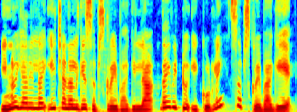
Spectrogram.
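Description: A woman narrating a first-person love story in a steady, even reading voice, then asking listeners to like and subscribe. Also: fairly high pitch, a little fast.

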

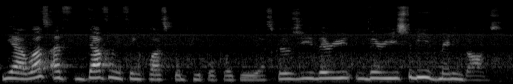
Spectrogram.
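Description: A woman's voice: high voice, a little hiss or hum, low-quality recording. Chatty young-sounding woman gamer. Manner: chatty, quick to agree, trails off mid-sentence. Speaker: gameplay channel co-host. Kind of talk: casual gameplay chat. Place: at home playing on a computer.

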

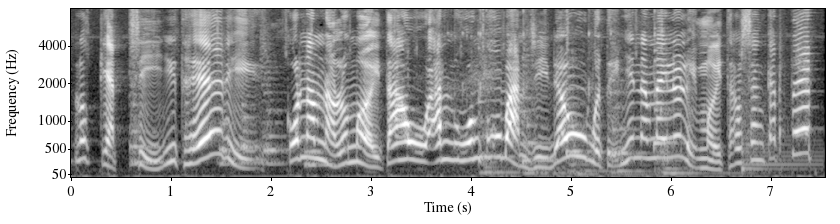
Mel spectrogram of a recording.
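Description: Old village chief in a comedy film: bossy, scolding, swinging pitch. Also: male voice, big pitch swings, normal speed, few pauses, a bit bright, faint music behind, exaggerated voice. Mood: gruff. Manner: bossy, scolding, full of grunts. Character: grumpy old male village chief, stingy and boastful. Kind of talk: slapstick comedy film acting.

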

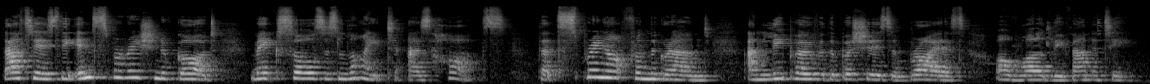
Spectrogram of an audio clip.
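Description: A middle-aged woman, a cathedral canon, giving a reflective devotional talk with slow, gently emphatic delivery, speaking at medium distance from the camera in an indoor hallway. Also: fairly high pitch. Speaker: cathedral canon presenting a series. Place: indoor hallway at the foot of a staircase. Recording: roomy echo, voice a little off-mic.

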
